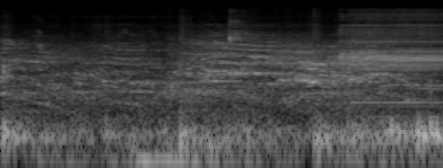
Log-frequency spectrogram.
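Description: Sneakers squeak on a wooden floor in a large echoing gym.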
